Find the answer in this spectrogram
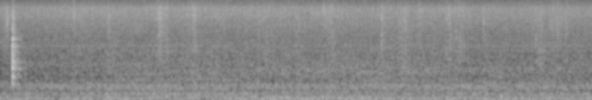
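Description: Roasting potatoes sizzling in hot bacon fat in a glass baking dish, a steady hiss, as they are turned with metal tongs. A sharp tick just after the start and a few faint ticks come from the tongs on the potatoes and dish.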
